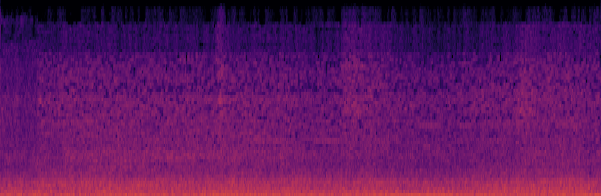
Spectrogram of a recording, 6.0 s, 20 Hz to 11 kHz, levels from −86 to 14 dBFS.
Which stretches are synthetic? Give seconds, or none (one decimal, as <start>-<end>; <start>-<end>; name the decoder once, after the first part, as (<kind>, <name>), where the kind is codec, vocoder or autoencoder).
0.0-0.6 (codec, SNAC)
